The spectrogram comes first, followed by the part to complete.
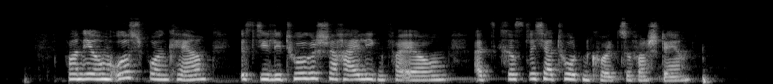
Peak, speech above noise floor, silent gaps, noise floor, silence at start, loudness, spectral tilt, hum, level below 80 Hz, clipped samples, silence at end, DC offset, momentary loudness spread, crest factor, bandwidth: -4 dBFS; 57 dB; none; -75 dBFS; 0.7 s; -18 LUFS; -6 dB/octave; none; -66 dBFS; under 0.1%; 0.65 s; under 0.1%; 11 LU; 14 dB; 7.8 kHz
